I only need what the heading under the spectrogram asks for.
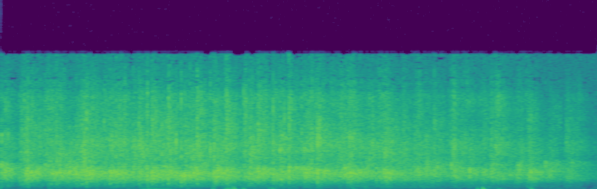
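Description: An audience claps steadily for several seconds, a dense, even wash of many hands with no voices standing out, holding a constant loudness before easing slightly at the end.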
